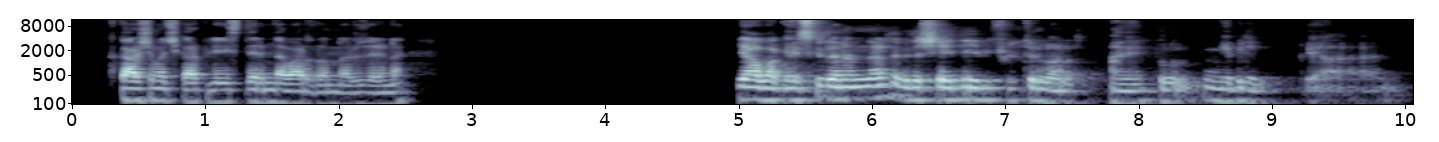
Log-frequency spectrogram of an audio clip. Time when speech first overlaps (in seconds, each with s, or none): none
